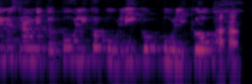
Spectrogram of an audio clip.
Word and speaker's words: público: Público, de dominio público, lleva tilde en la U. Publico, no lleva tilde. Y es que yo realizo la acción de publicar. Publicó, con tilde en la U al final, significa que yo publiqué algo. Sí, las palabras se escriben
